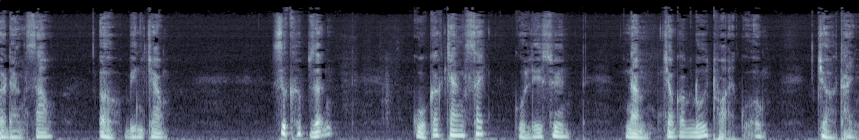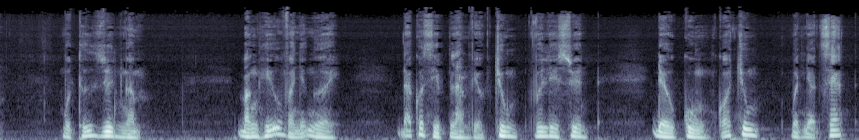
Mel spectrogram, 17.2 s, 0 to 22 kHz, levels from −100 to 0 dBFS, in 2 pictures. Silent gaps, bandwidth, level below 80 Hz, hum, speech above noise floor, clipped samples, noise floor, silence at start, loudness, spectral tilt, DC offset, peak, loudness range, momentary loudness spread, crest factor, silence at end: none; 17 kHz; -38 dBFS; none; 35 dB; under 0.1%; -53 dBFS; 0 s; -20 LUFS; -6 dB/octave; under 0.1%; 0 dBFS; 4 LU; 12 LU; 20 dB; 0.15 s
